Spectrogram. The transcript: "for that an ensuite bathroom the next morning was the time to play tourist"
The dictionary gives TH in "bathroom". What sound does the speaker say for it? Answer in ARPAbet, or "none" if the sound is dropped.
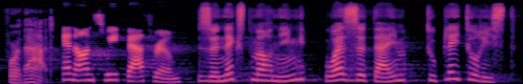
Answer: TH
